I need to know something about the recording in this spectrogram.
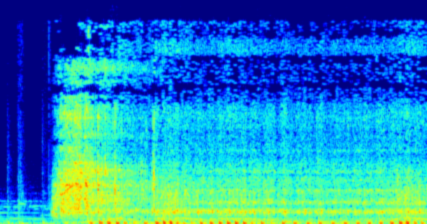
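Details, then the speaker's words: Yamaha Mio Sporty after CVT service (clutch unit fine): kicks into life, then settles into an even, steady idle with regular firing and no scraping from the belt drive; now smooth. "suaranya sudah halus ]"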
